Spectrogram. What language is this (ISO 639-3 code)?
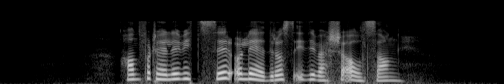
nor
